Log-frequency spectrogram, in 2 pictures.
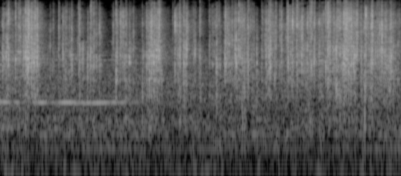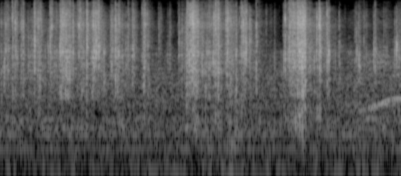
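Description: Crinkling and crackling of a foil-lined plastic candy wrapper as it is twisted open and peeled off a coconut candy ball. There is a sharper crackle about seven seconds in.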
